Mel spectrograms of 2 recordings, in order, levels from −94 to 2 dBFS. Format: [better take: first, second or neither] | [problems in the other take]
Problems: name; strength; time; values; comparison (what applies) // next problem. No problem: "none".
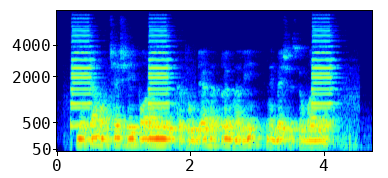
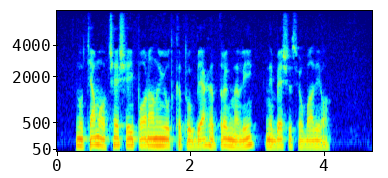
second | background sound (Vehicle horn, car horn, honking); 8 dB below the speech // room echo; dies away in 0.7 s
